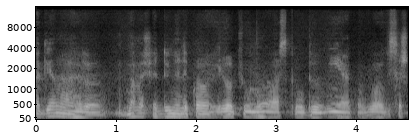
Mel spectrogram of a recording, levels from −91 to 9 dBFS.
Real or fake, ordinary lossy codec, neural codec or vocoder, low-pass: fake; MP3, 96 kbps; codec, 44.1 kHz, 2.6 kbps, DAC; 14.4 kHz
